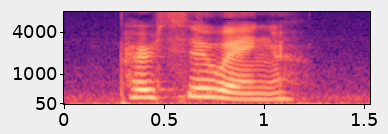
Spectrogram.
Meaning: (verb) present participle and gerund of pursue; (noun) pursuit
- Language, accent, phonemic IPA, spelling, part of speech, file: English, US, /pɚˈsu.ɪŋ/, pursuing, verb / noun, En-us-pursuing.ogg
